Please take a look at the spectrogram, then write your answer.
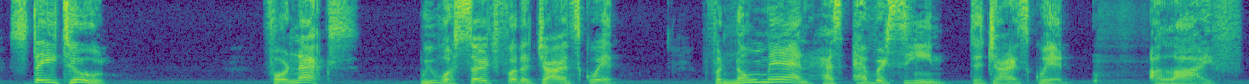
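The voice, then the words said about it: Imitated British Australian narrator accent. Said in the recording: “This guy got a British Australian accent.”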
